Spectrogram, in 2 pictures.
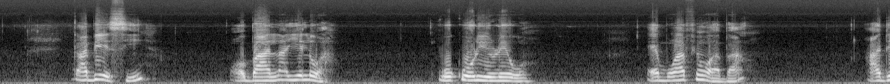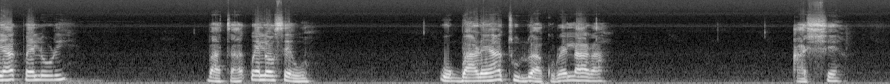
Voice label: Kí kí Ọba ni èdè Àkúrẹ́ Congratulatory message in Akure Dialect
